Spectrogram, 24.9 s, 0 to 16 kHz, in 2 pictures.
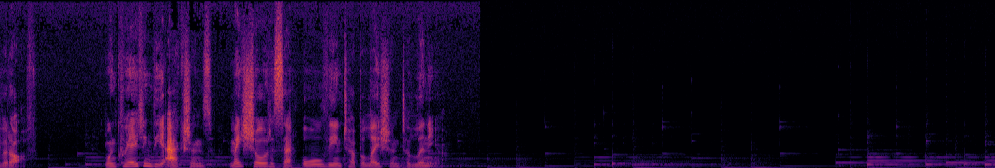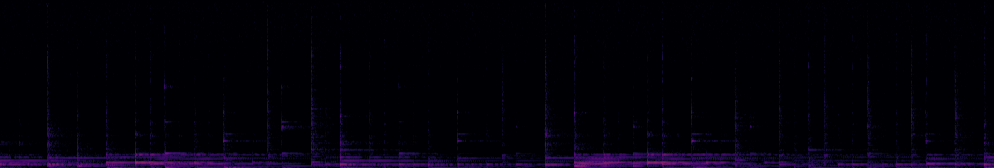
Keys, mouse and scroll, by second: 0.0 shift+right click, 0.2 i, 0.7 click, 1.2 x, 1.4 i, 1.7 click, 2.1-2.4 scroll up 3, 2.2 shift+middle click, 2.4 g, 2.6 right click, 2.7 g, 3.1 i, 3.6 ctrl+z, 3.9 shift+right click, 4.0 alt+g, 4.1-8.2 typing, 4.3 click, 5.2 click, 5.5 right click, 6.3 right click, 6.5 right click, 7.2 right click, 8.7 click, 9.8 right click, 10.1 Left, 10.3-15.0 typing, 10.7 click, 10.9 scroll down 1, 11.8 right click, 12.4 right click, 12.8 right click, 13.1 shift+right click, 13.2 shift+right click, 13.6 click, 14.0 alt+g, 14.3 right click, 14.5 click, 15.4 click, 21.0 click, 22.5 right click, 24.4 click.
